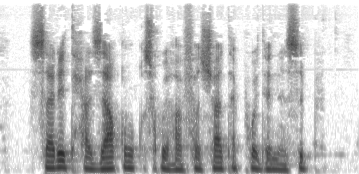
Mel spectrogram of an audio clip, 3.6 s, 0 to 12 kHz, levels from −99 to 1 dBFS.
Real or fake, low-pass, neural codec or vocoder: real; 10.8 kHz; none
